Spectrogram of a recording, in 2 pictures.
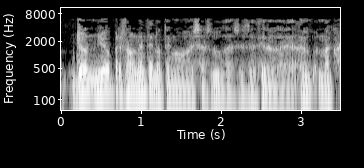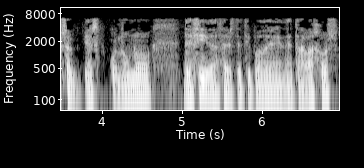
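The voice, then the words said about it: Galician Spanish accent. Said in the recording (Spanish): “Por tu acento lo habrán reconocido muchos de los oyentes, vienes de Galicia”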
